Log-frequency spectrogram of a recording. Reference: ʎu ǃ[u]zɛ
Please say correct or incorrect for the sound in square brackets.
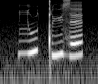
incorrect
